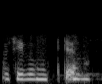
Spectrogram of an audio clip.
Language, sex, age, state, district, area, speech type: Odia, female, 30-45, Odisha, Mayurbhanj, rural, conversation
